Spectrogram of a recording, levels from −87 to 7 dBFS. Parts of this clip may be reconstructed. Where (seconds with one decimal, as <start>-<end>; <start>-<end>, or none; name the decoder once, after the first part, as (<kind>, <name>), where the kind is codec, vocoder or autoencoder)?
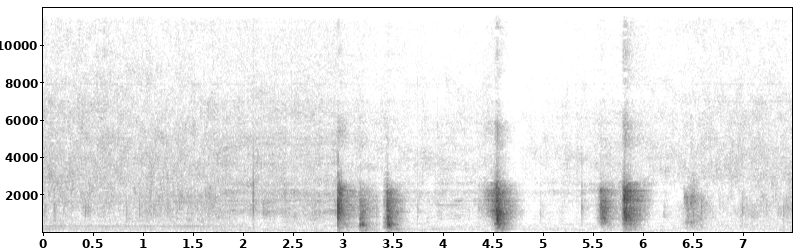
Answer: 1.8-6.3 (codec, SNAC)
